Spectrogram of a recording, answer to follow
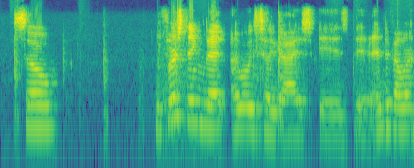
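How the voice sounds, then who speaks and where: Fairly quick speech from a woman, ordinary pitch variation, noticeable background noise. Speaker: gaming youtuber. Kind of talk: gameplay tutorial commentary. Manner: casual, hesitant with fillers.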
